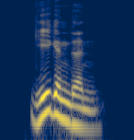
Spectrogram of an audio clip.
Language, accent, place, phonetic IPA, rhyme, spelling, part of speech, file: German, Germany, Berlin, [ˈɡeːɡn̩dən], -eːɡn̩dən, Gegenden, noun, De-Gegenden.ogg
- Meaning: plural of Gegend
